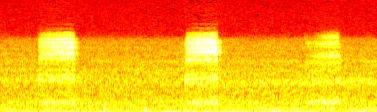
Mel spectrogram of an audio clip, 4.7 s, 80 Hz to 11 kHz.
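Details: Owl delivering a mouse to the nest just after midnight, April 12, 2016. Harsh, raspy hissing screeches of about half a second each, two strong and a third fainter, over faint background hum.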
